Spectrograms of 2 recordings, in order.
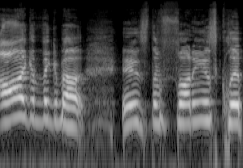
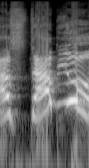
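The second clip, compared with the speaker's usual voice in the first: high, raised, loud villain shout; 9 semitones higher, 9 dB louder than usual. Acting out the burning enemy's lines: imitating a shout. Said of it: "He's like".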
